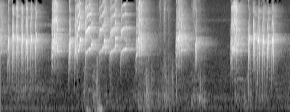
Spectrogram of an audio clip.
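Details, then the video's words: Long-tailed shrike singing as a lure to get reluctant shrikes to answer. Quick rattling runs of clipped ticks alternate with rough, scratchy phrases and a short gap before a final rapid rattle. "PANCINGAN CENDET SUSAH BUNYI LANGSUNG NYAUT DAN IKUT GACOR DENGAR SUARA CENDET INI"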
